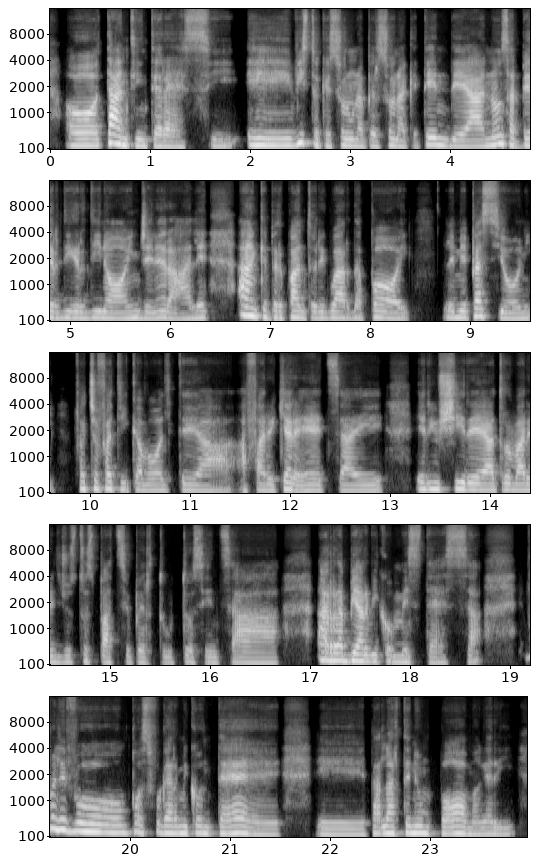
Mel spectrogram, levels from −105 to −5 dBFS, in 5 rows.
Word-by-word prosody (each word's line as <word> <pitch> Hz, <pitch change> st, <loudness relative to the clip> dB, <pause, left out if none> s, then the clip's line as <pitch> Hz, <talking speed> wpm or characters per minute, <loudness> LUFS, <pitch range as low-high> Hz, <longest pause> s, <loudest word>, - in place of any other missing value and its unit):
ho 165 Hz, 0 st, +4 dB
tanti 185 Hz, -7 st, +7 dB
interessi 150 Hz, +1 st, -3 dB
e 170 Hz, -1 st, +3 dB
visto 225 Hz, 0 st, +2 dB
che 155 Hz, -2 st, -4 dB
sono 165 Hz, +3 st, -1 dB
una 150 Hz, -2 st, -2 dB
persona 155 Hz, +1 st, -2 dB
che 140 Hz, -, -12 dB
tende 165 Hz, -5 st, +1 dB
a 150 Hz, 0 st, +5 dB
non 185 Hz, +5 st, +3 dB
saper 165 Hz, -4 st, 0 dB
dir 155 Hz, -1 st, -2 dB
di 160 Hz, +2 st, -4 dB
no, 145 Hz, -2 st, 0 dB
in 155 Hz, +2 st, -2 dB
generale, 150 Hz, 0 st, -2 dB, 0.3 s
anche 210 Hz, -5 st, +6 dB
per 160 Hz, -1 st, -4 dB
quanto 165 Hz, -1 st, 0 dB
riguarda 155 Hz, -1 st, -2 dB
poi 150 Hz, -3 st, -1 dB, 0.3 s
le 160 Hz, -, -5 dB
mie 165 Hz, 0 st, -1 dB
passioni, 160 Hz, -6 st, -1 dB, 0.2 s
faccio 180 Hz, +1 st, -1 dB
fatica 175 Hz, -4 st, -3 dB
a -, -, -4 dB
volte 145 Hz, 0 st, -6 dB
a 135 Hz, 0 st, -5 dB
a -, -, -7 dB
fare 150 Hz, -1 st, -3 dB
chiarezza 145 Hz, -1 st, -1 dB
e 140 Hz, 0 st, -5 dB, 0.3 s
e 175 Hz, -, -4 dB
riuscire 170 Hz, -1 st, +3 dB
a 155 Hz, 0 st, +3 dB
trovare 155 Hz, -1 st, -1 dB
il 150 Hz, -, -5 dB
giusto 155 Hz, +3 st, -8 dB
spazio 150 Hz, -1 st, -6 dB
per 145 Hz, -4 st, -10 dB
tutto 140 Hz, +2 st, -10 dB
senza 135 Hz, -1 st, -5 dB, 0.4 s
arrabbiarmi 190 Hz, -4 st, +4 dB
con 160 Hz, -1 st, -6 dB
me 155 Hz, -, -3 dB
stessa. 140 Hz, -2 st, -7 dB, 0.5 s
Volevo 215 Hz, -8 st, +4 dB
un 185 Hz, -1 st, -2 dB
po' 210 Hz, +2 st, -3 dB
sfogarmi 180 Hz, -1 st, 0 dB
con 175 Hz, -2 st, -2 dB
te 175 Hz, +2 st, +3 dB, 0.3 s
e 145 Hz, -, -11 dB, 0.4 s
e 145 Hz, -1 st, -5 dB
parlartene 175 Hz, +2 st, +2 dB
un 175 Hz, -2 st, +1 dB
po', 170 Hz, 0 st, +2 dB
magari 155 Hz, 0 st, -5 dB
160 Hz, 155 wpm, -23 LUFS, 145-175 Hz, 0.5 s, tanti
